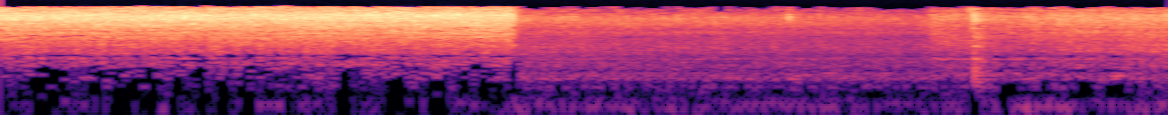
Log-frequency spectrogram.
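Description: Freshly washed, still-wet drumstick flowers sizzling as they hit hot mustard oil in a steel kadai of frying potato and brinjal. A loud, dense hiss drops abruptly to a softer sizzle about two and a half seconds in, with a brief click near the end.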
